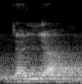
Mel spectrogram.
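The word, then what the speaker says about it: جَيَّاف: Jimnya dibaca fathah berarti jayyaf. Oh baca jayyaf watasdidil ya. Jayyaf. Nah boleh dibaca jayyuf boleh disebut jayyaf bifatil jim huruf jimnya dibaca fathah. Wat tasdidil ya. Yanya dikasih tasdid kama filamus.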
